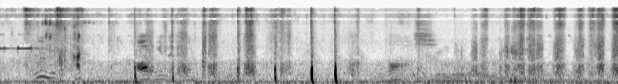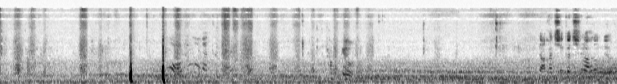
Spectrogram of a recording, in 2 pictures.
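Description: Quiet outdoor ambience with low, faint voices now and then, broken by two pairs of sharp clicks, about five seconds in and again about eleven seconds in.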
